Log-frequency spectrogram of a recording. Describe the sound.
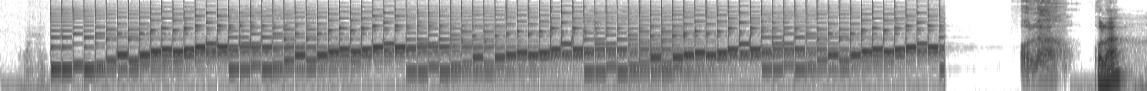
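A melodic phone ringtone plays for about nine seconds, a bright repeating sequence of electronic notes over a steady low hum, then cuts off abruptly and brief speech follows.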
